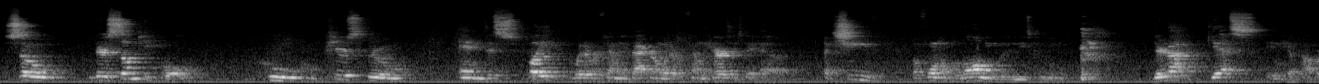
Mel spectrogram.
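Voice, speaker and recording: A man in his thirties gives a conversational lecture, peppering his points with "right?" and filler sounds. His voice sits a little high for a man. He was recorded from across a bare, echoey room. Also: distant mic, slight background noise. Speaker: presenter. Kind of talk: lecture presentation. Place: gallery-like room with a screen.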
